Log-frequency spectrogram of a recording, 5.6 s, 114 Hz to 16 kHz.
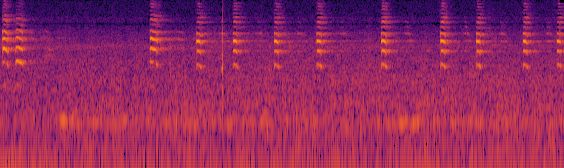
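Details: Defending its territory from a grey heron and ducks, a grey-headed lapwing dives low, 31 May 2011, 08:20. Strident, bright notes are spaced about half a second apart in a steady, insistent sequence, with a faint low hum behind.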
